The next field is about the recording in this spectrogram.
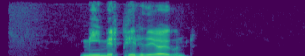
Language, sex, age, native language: Icelandic, male, 40-49, Icelandic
